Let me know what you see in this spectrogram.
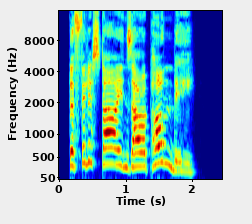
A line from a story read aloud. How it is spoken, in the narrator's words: she cried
